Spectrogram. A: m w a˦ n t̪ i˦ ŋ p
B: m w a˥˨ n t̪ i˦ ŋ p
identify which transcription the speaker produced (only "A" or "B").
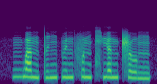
B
